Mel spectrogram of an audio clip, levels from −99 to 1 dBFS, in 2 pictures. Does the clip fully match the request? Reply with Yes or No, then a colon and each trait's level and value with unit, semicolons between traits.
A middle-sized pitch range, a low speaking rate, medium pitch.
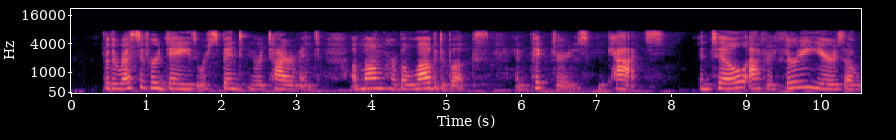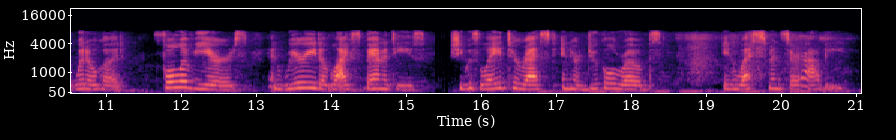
No: average, 3.1 semitones; slow, 120 wpm; high, 220 Hz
